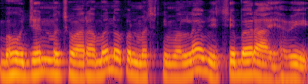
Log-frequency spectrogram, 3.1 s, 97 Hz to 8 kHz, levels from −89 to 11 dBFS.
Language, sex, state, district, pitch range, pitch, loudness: Chhattisgarhi, male, Chhattisgarh, Sarguja, 145-165 Hz, 155 Hz, -13 LUFS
